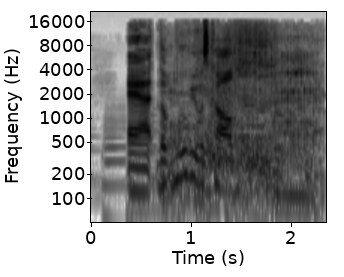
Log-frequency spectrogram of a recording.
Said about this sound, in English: 92 years ago today, the year was 1928. The MGM Lion. Roared for the first time at the beginning of the studio's first talking movie.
